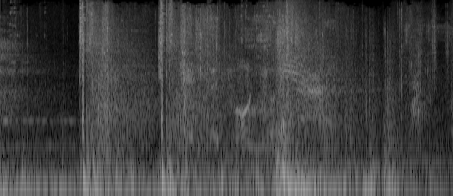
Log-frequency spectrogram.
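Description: A handgun fires several sharp shots in an enclosed room.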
